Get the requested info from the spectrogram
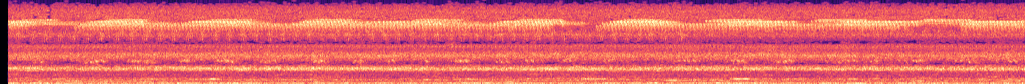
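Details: Crickets calling in the darkness on a Goan night in India, a dense steady chorus of high continuous trilling bands layered at several pitches, unbroken across the whole stretch, with a faint low rumble underneath.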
